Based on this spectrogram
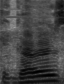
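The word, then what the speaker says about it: Geers: His name is Nick Gers. His last name is spelled G-E-E-R-S, Gers.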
